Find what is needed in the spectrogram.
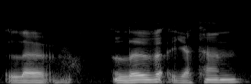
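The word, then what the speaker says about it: לויתן: so here we have leviathan pronounced in hebrew as live yet and jewish mythology a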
